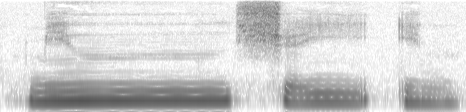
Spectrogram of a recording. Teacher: من یہاں پر اخفاء، امٹی نون کے بعد شین ہے، تو شین کے لیے زبان تیار کریں گے اور نون کی آواز کو چھپائیں گے، نون کی مخرج کو ٹچ نہیں ہونے دیں گے، زبان کو نیچے رکھیں گے اور 2 سیکنڈس کا ٹائم دیں گے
